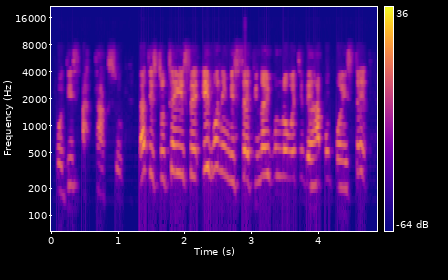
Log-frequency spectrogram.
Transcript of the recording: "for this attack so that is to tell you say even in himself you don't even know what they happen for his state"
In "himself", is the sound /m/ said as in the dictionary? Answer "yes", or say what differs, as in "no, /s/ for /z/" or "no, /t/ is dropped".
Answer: no, /m/ is dropped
